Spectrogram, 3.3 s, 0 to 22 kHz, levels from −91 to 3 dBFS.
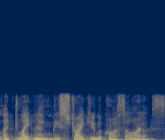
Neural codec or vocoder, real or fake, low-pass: codec, 24 kHz, 1.5 kbps, HILCodec; fake; 7.2 kHz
